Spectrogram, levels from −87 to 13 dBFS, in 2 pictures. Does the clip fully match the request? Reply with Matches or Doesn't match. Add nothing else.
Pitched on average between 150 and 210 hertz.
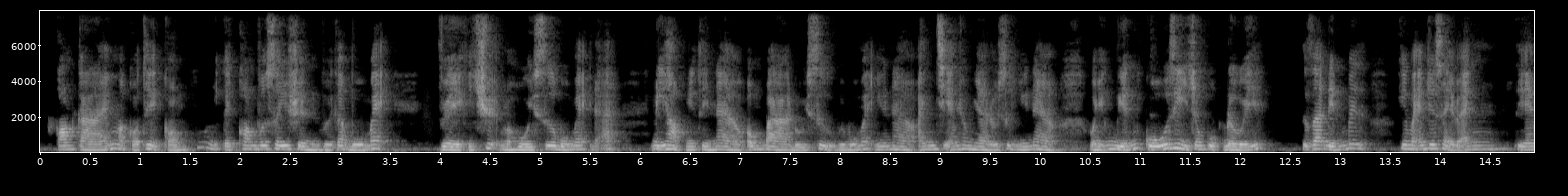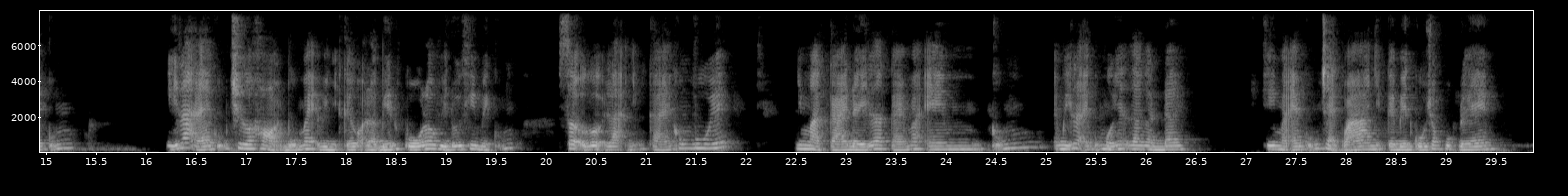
Matches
